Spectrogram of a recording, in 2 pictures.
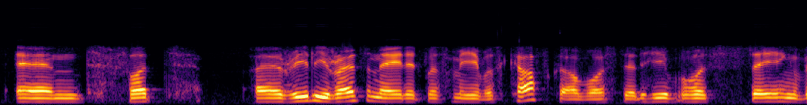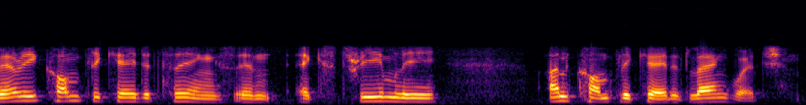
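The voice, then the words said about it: German accent. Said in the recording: “You may have guessed from my accent that I grew up in Germany”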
